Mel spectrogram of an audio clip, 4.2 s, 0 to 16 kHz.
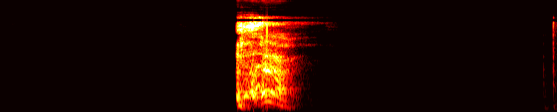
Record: {
  "cough_length": "4.2 s",
  "cough_amplitude": 29287,
  "cough_signal_mean_std_ratio": 0.24,
  "survey_phase": "beta (2021-08-13 to 2022-03-07)",
  "age": "65+",
  "gender": "Male",
  "wearing_mask": "No",
  "symptom_cough_any": true,
  "symptom_shortness_of_breath": true,
  "smoker_status": "Ex-smoker",
  "respiratory_condition_asthma": false,
  "respiratory_condition_other": true,
  "recruitment_source": "REACT",
  "submission_delay": "0 days",
  "covid_test_result": "Negative",
  "covid_test_method": "RT-qPCR"
}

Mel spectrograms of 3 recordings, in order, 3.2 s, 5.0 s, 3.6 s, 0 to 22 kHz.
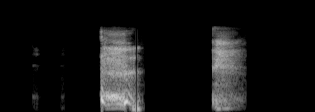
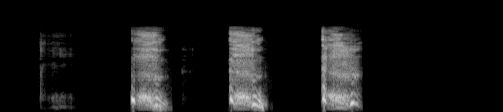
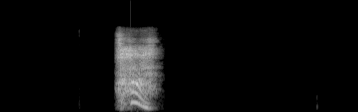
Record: {
  "cough_length": "3.2 s",
  "cough_amplitude": 28238,
  "cough_signal_mean_std_ratio": 0.33,
  "three_cough_length": "5.0 s",
  "three_cough_amplitude": 28073,
  "three_cough_signal_mean_std_ratio": 0.35,
  "exhalation_length": "3.6 s",
  "exhalation_amplitude": 32767,
  "exhalation_signal_mean_std_ratio": 0.26,
  "survey_phase": "beta (2021-08-13 to 2022-03-07)",
  "age": "45-64",
  "gender": "Female",
  "wearing_mask": "No",
  "symptom_cough_any": true,
  "symptom_new_continuous_cough": true,
  "symptom_runny_or_blocked_nose": true,
  "symptom_sore_throat": true,
  "symptom_abdominal_pain": true,
  "symptom_onset": "2 days",
  "smoker_status": "Never smoked",
  "respiratory_condition_asthma": false,
  "respiratory_condition_other": false,
  "recruitment_source": "Test and Trace",
  "submission_delay": "1 day",
  "covid_test_result": "Positive",
  "covid_test_method": "RT-qPCR",
  "covid_ct_value": 23.2,
  "covid_ct_gene": "N gene"
}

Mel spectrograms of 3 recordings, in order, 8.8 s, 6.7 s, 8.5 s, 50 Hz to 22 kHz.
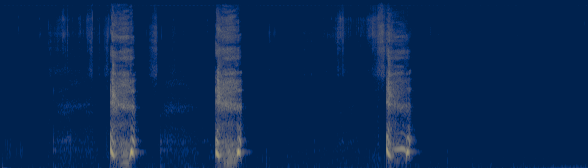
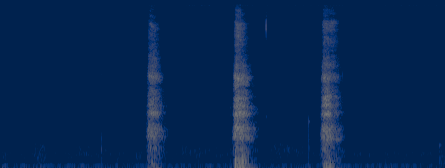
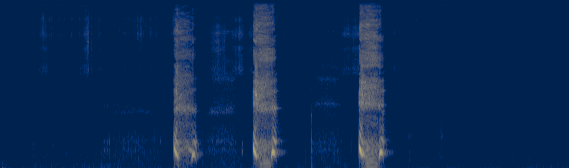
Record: {
  "three_cough_length": "8.8 s",
  "three_cough_amplitude": 3214,
  "three_cough_signal_mean_std_ratio": 0.26,
  "exhalation_length": "6.7 s",
  "exhalation_amplitude": 1016,
  "exhalation_signal_mean_std_ratio": 0.28,
  "cough_length": "8.5 s",
  "cough_amplitude": 5226,
  "cough_signal_mean_std_ratio": 0.24,
  "survey_phase": "beta (2021-08-13 to 2022-03-07)",
  "age": "45-64",
  "gender": "Female",
  "wearing_mask": "No",
  "symptom_sore_throat": true,
  "symptom_fatigue": true,
  "symptom_headache": true,
  "smoker_status": "Never smoked",
  "respiratory_condition_asthma": false,
  "respiratory_condition_other": false,
  "recruitment_source": "Test and Trace",
  "submission_delay": "2 days",
  "covid_test_result": "Positive",
  "covid_test_method": "RT-qPCR",
  "covid_ct_value": 29.4,
  "covid_ct_gene": "ORF1ab gene"
}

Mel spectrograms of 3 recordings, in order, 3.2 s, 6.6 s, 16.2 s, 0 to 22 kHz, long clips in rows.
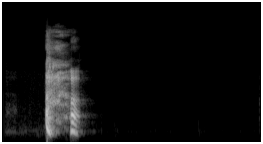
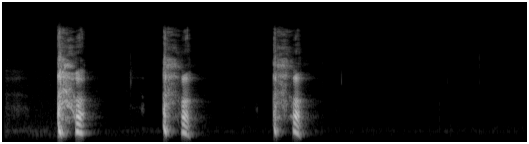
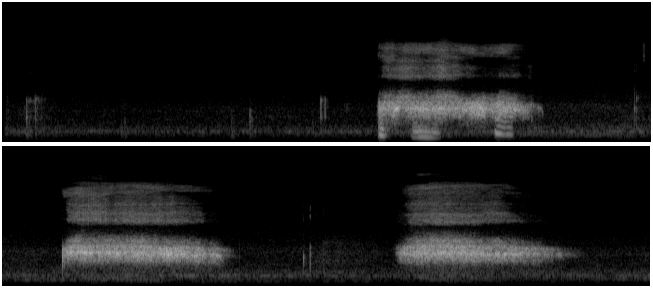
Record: {
  "cough_length": "3.2 s",
  "cough_amplitude": 32722,
  "cough_signal_mean_std_ratio": 0.22,
  "three_cough_length": "6.6 s",
  "three_cough_amplitude": 26466,
  "three_cough_signal_mean_std_ratio": 0.24,
  "exhalation_length": "16.2 s",
  "exhalation_amplitude": 7073,
  "exhalation_signal_mean_std_ratio": 0.51,
  "survey_phase": "beta (2021-08-13 to 2022-03-07)",
  "age": "65+",
  "gender": "Male",
  "wearing_mask": "No",
  "symptom_none": true,
  "smoker_status": "Ex-smoker",
  "respiratory_condition_asthma": false,
  "respiratory_condition_other": false,
  "recruitment_source": "REACT",
  "submission_delay": "1 day",
  "covid_test_result": "Negative",
  "covid_test_method": "RT-qPCR",
  "influenza_a_test_result": "Negative",
  "influenza_b_test_result": "Negative"
}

